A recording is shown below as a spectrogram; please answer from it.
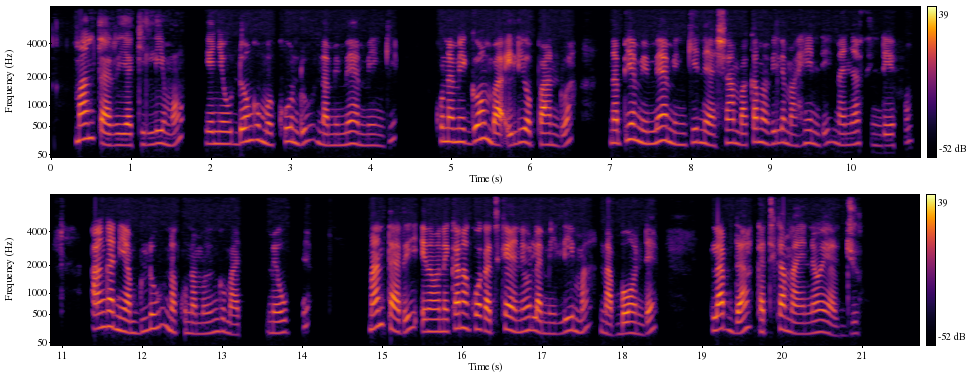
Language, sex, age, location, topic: Swahili, female, 25-35, Kisumu, agriculture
